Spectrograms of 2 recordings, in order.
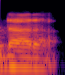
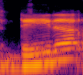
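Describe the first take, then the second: First: "data" with ah in the first syllable; dah-ta pronunciation. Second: "data" opening like the word day; day-ta pronunciation. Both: Shown as a demonstration. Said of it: "You all pronounce it as".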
